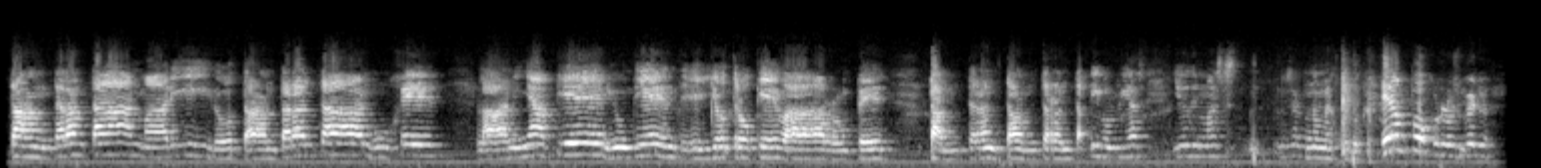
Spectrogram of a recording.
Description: Tejido de cintas de Penaflor de Hornija

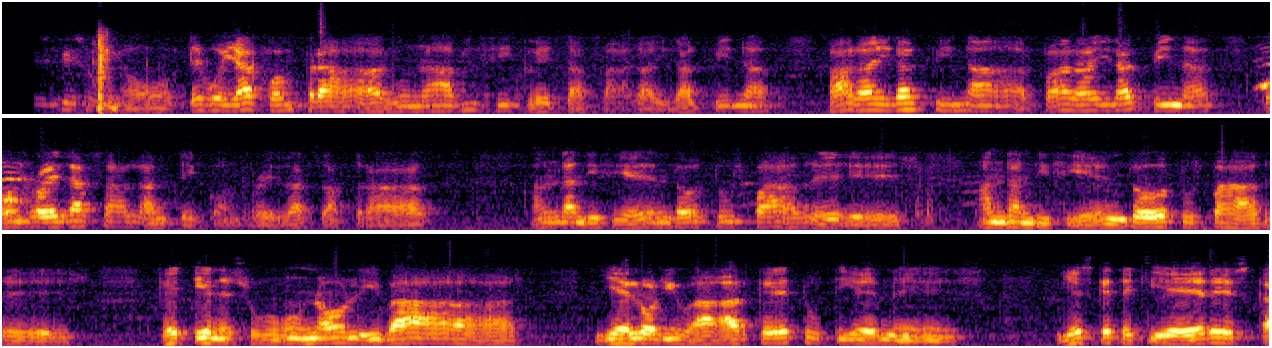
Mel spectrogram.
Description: Jota, Campaspero

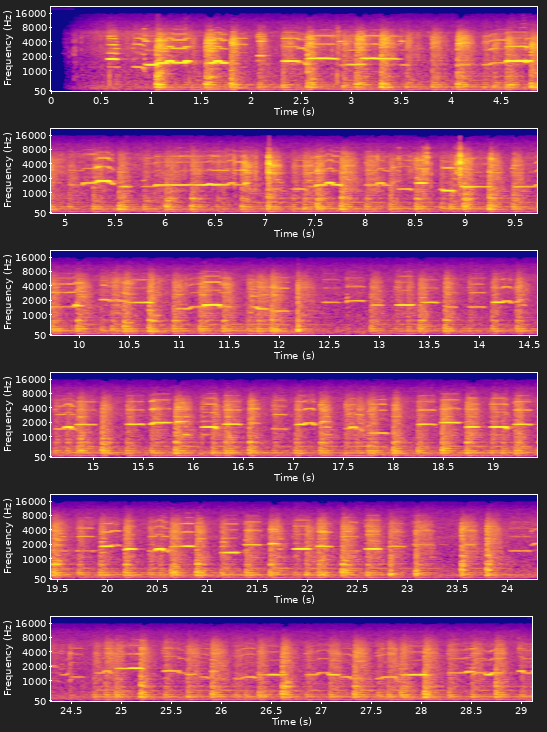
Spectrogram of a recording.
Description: Jota de flauta y tamboril

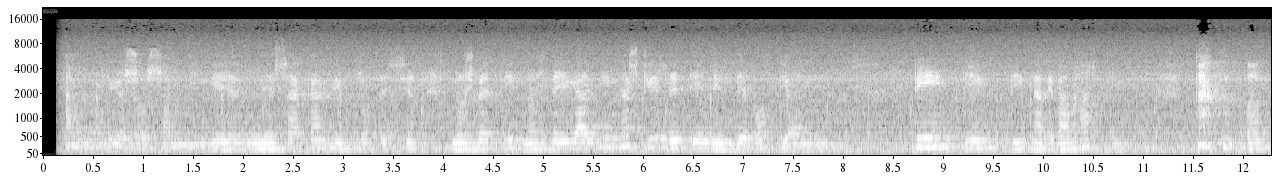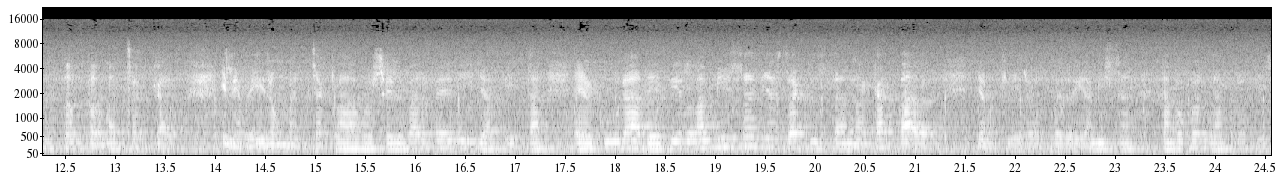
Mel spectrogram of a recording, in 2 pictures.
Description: Paloteo de Pozal de Gallinas

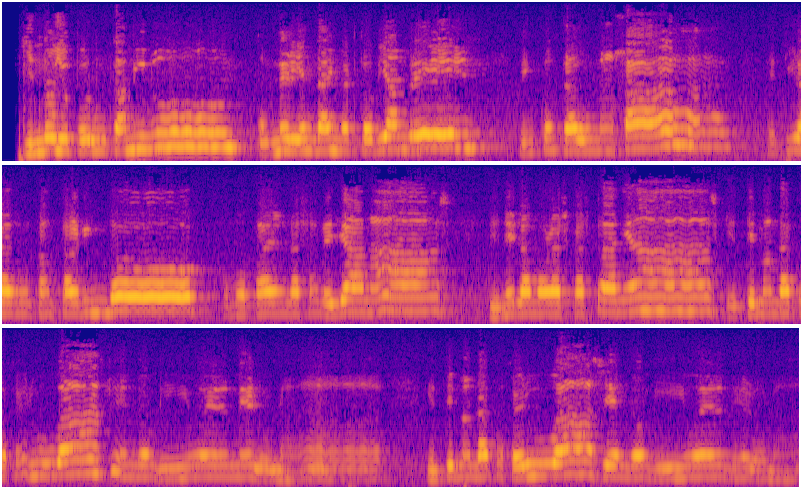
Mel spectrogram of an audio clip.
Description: Jota, Arrabal de Portillo; Jota "Arrabal de Portillo y arrodíllate, majo, y haz una ese"

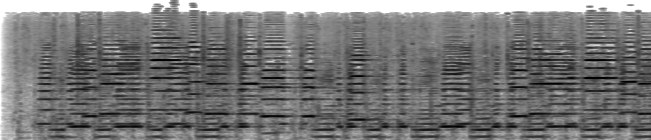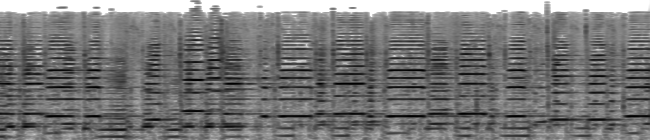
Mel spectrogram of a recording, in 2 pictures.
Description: serinette

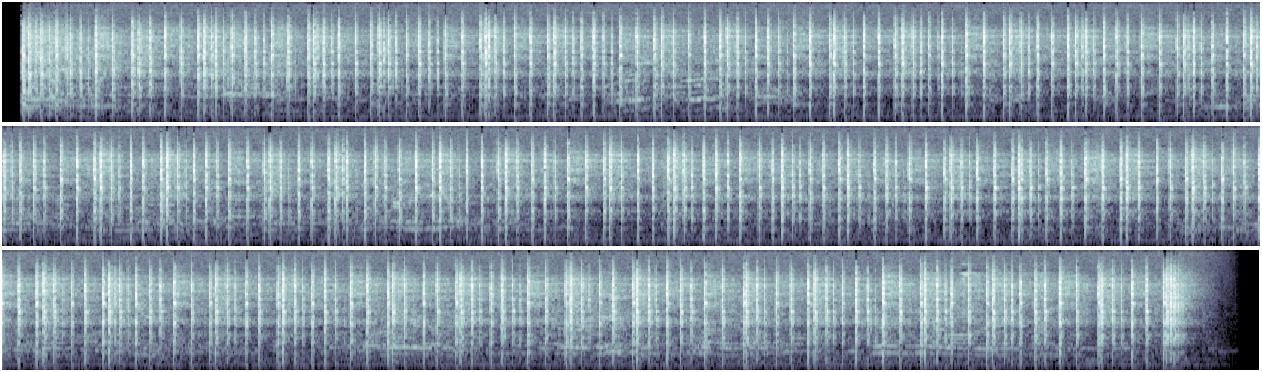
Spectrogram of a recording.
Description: Ritmo de la entradilla

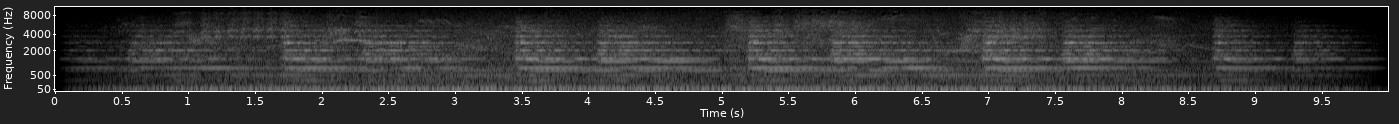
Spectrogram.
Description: campanas, avila

